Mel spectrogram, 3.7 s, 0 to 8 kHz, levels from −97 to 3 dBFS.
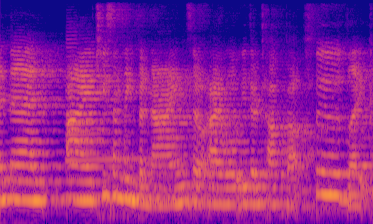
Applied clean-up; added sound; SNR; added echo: none; Wind instrument, woodwind instrument; 17 dB; reverberation time 1.4 s.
